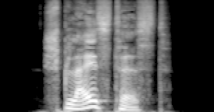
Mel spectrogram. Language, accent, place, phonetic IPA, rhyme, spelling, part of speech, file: German, Germany, Berlin, [ˈʃplaɪ̯stəst], -aɪ̯stəst, spleißtest, verb, De-spleißtest.ogg
- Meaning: inflection of spleißen: 1. second-person singular preterite 2. second-person singular subjunctive II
